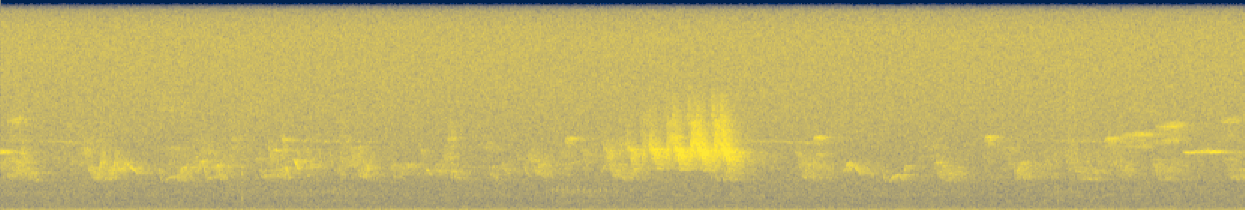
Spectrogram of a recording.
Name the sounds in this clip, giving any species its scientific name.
Vireo olivaceus, Junco hyemalis, Seiurus aurocapilla, Piranga olivacea, Setophaga virens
